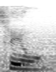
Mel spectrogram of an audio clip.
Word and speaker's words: শ্রী: শ্রী উচ্চারণ হবে শ্রেয়ং, নম উচ্চারণ হবে নমঃ।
